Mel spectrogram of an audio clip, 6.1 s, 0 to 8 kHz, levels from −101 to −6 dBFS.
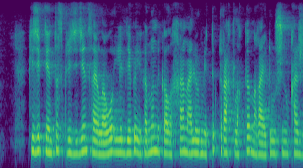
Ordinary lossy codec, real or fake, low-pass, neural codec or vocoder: none; real; none; none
